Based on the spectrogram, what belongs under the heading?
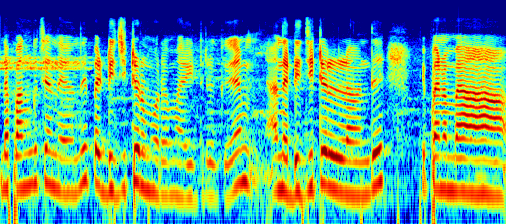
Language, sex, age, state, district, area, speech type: Tamil, female, 30-45, Tamil Nadu, Ariyalur, rural, spontaneous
